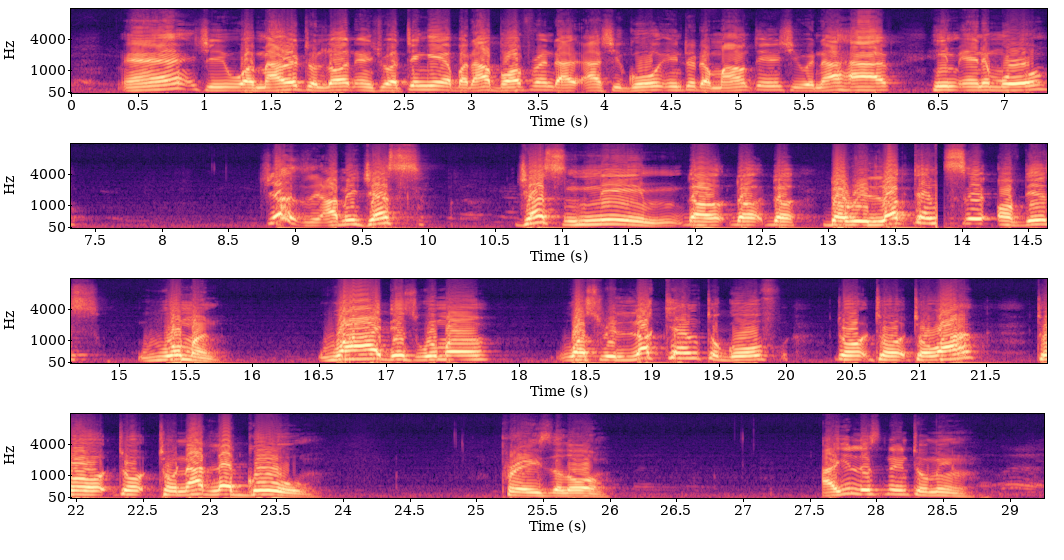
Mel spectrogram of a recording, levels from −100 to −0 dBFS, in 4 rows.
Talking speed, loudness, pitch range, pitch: 135 wpm, -7 LUFS, 140-180 Hz, 160 Hz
